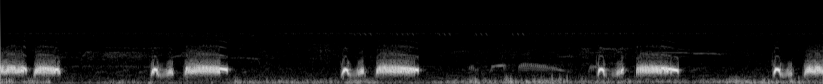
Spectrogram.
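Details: Lure spotted dove giving rapid, forceful cooing meant to excite decoy birds: five phrases of clipped double notes each followed by a sustained low coo, spaced under two seconds apart, over faint low background noise.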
